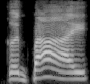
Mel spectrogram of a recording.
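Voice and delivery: Munchkins' goodbye. Acted. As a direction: wave off cheerfully as a group. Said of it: "said the three little Munchkins".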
